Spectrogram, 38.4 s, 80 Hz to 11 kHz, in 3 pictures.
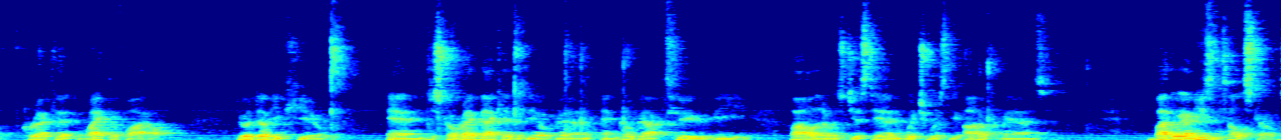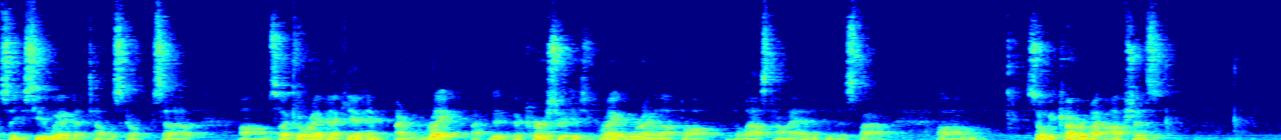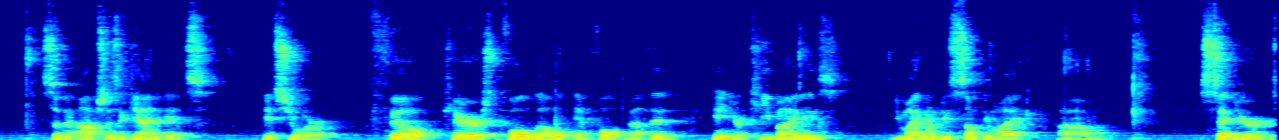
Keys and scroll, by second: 0.0-6.8 typing, 9.5-10.9 typing, 15.9 Return, 24.4-31.1 typing, 25.9 Return, 33.0-37.0 typing.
